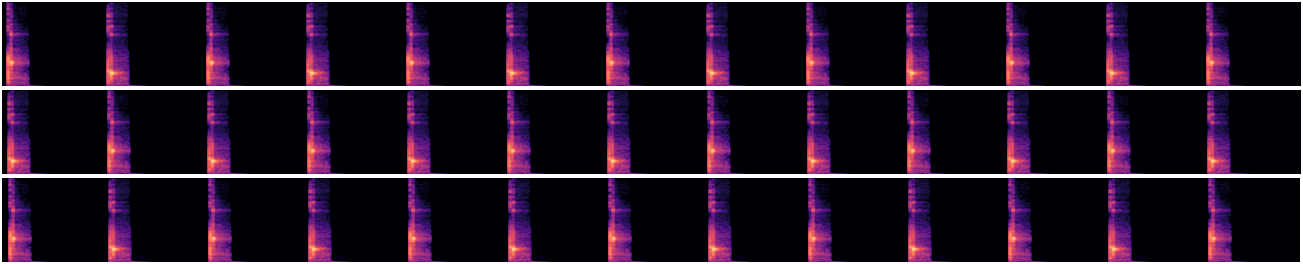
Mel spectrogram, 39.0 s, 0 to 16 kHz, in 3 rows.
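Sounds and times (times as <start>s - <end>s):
clock-like ticking: 0.0s - 0.3s, 1.1s - 1.3s, 2.0s - 2.3s, 3.1s - 3.3s, 4.0s - 4.3s, 5.1s - 5.3s, 6.0s - 6.3s, 7.1s - 7.3s, 8.0s - 8.3s, 9.1s - 9.3s, 10.0s - 10.3s, 11.1s - 11.3s, 12.0s - 12.3s, 13.1s - 13.3s, 14.0s - 14.3s, 15.0s - 15.3s, 16.0s - 16.3s, 17.1s - 17.3s, 18.0s - 18.3s, 19.1s - 19.3s, 20.0s - 20.3s, 21.1s - 21.3s, 22.0s - 22.3s, 23.1s - 23.3s, 24.0s - 24.3s, 25.1s - 25.3s, 26.0s - 26.3s, 27.1s - 27.3s, 28.0s - 28.3s, 29.1s - 29.3s, 30.0s - 30.3s, 31.0s - 31.3s, 32.0s - 32.3s, 33.1s - 33.3s, 34.0s - 34.3s, 35.1s - 35.3s, 36.0s - 36.3s, 37.1s - 37.3s, 38.0s - 38.3s.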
